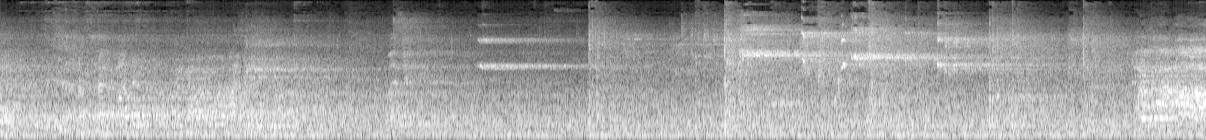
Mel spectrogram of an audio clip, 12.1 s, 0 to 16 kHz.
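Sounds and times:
shoes squeaking on court: 0:04.7 - 0:10.9
rackets hitting shuttlecock: 0:05.8 - 0:11.2.

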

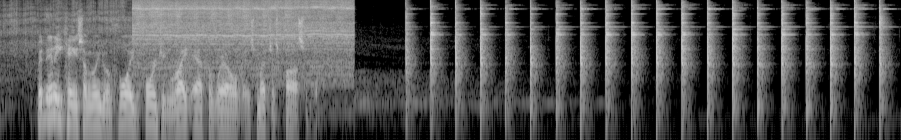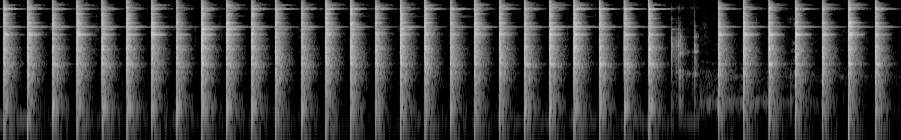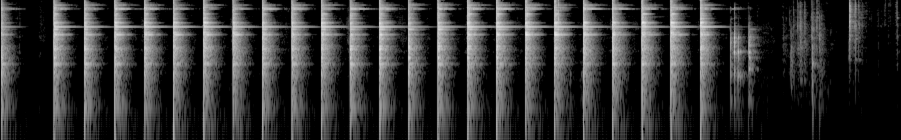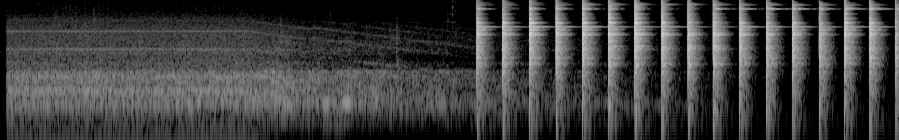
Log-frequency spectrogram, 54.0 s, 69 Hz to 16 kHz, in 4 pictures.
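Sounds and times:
hammer ringing on anvil: 0:06.1 - 0:23.6, 0:24.3 - 0:38.0, 0:47.7 - 0:54.0.

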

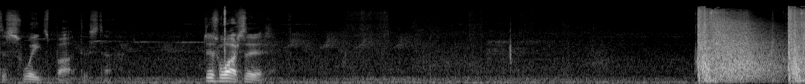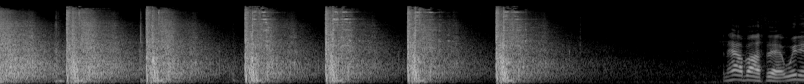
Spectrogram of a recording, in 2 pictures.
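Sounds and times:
shotgun shots: 0:07.0 - 0:13.8.

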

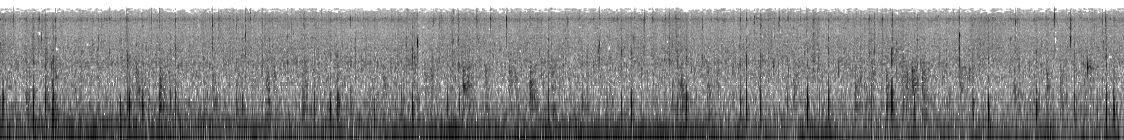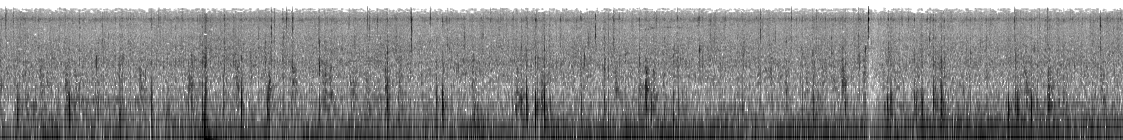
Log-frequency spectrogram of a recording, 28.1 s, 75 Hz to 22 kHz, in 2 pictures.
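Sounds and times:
rain hissing: 0:00.0 - 0:28.0
raindrops tapping: 0:00.0 - 0:28.0.

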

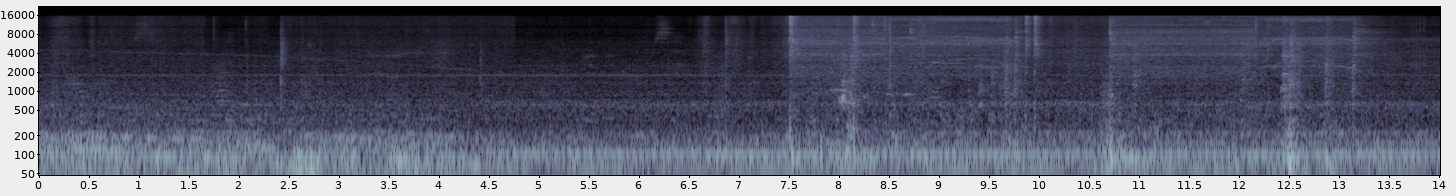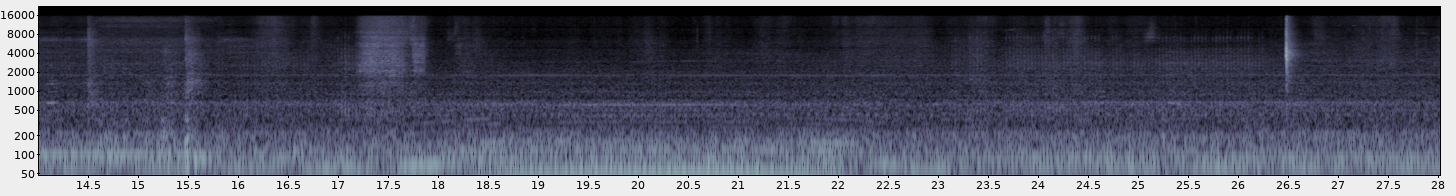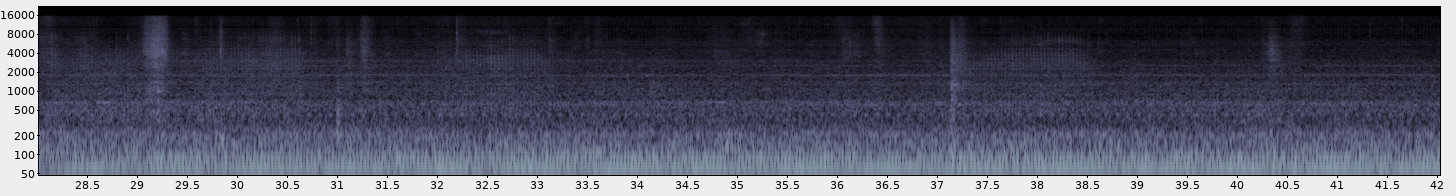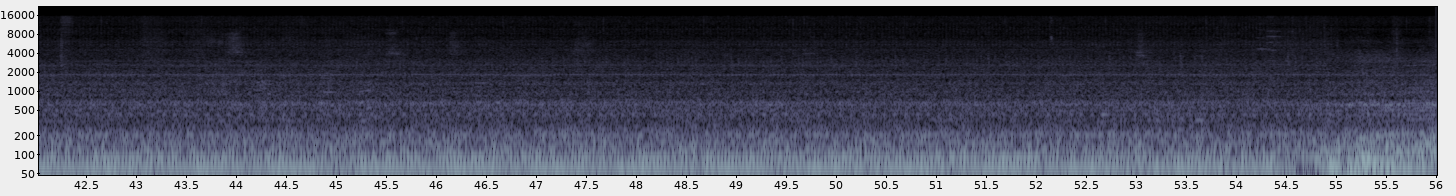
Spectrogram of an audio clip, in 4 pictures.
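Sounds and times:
bus engine running: 0:00.0 - 0:56.0
air brake hiss: 0:10.7 - 0:13.5, 0:17.2 - 0:17.9.

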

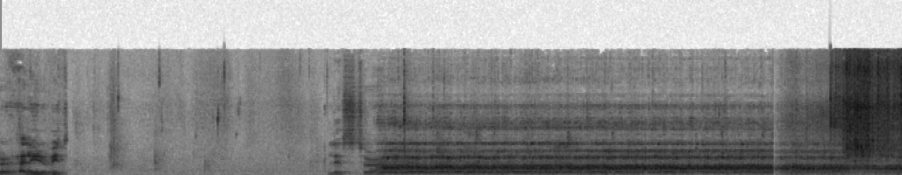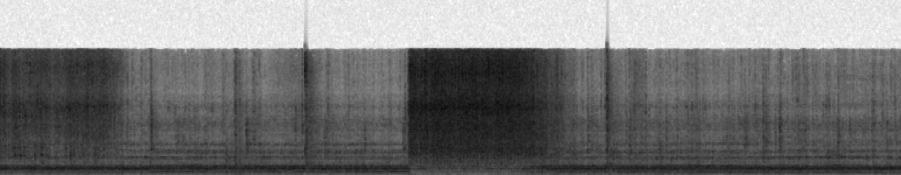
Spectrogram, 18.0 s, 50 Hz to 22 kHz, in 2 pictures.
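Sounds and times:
grinder motor running: 0:03.8 - 0:18.0
cacao nibs pouring into bowl: 0:08.2 - 0:17.6.

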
